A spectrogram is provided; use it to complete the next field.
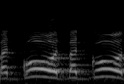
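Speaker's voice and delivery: very loud, high, drawn-out, wailing crying. Giving a performer feedback, imitating their plea to god: imitating a high-pitched crying plea. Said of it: "that part where you cry".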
